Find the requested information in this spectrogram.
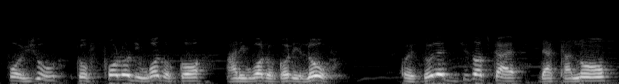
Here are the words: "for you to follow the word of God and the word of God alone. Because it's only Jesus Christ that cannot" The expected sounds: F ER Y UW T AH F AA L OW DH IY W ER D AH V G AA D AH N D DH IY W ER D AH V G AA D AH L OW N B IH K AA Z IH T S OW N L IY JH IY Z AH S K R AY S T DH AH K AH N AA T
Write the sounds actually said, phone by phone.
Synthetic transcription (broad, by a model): F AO Y UW T AH F AA L OW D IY W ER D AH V G AA D AH N D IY W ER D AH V G AA D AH L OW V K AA IH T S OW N L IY JH IY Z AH S K R AY S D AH K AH N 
